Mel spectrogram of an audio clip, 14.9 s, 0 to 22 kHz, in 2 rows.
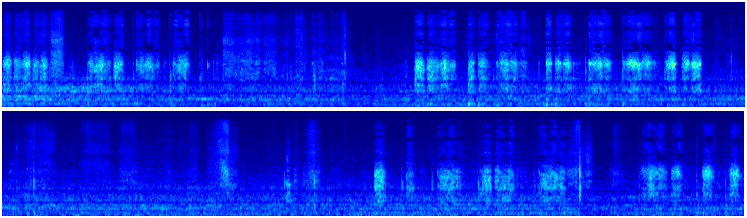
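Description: A yellow graphite pencil writes text on the page of an open grid-paper notebook. It makes a series of short, dry scratching strokes centered around 2 kHz with a bright, papery edge, separated by quiet pauses over a faint steady background hum.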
